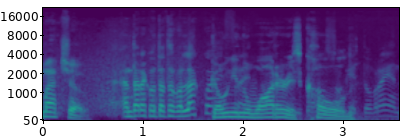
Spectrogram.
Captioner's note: through translator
